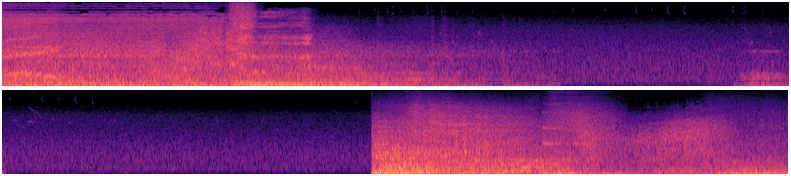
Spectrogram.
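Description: Fantasy battle sound effects crash and crackle as magic spells hit.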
